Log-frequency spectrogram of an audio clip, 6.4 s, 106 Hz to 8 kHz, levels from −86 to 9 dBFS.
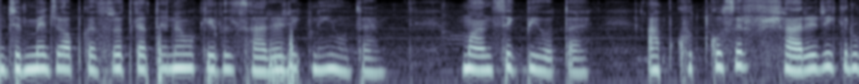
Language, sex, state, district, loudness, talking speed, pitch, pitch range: Hindi, female, Delhi, New Delhi, -16 LUFS, 230 wpm, 235 Hz, 220-245 Hz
